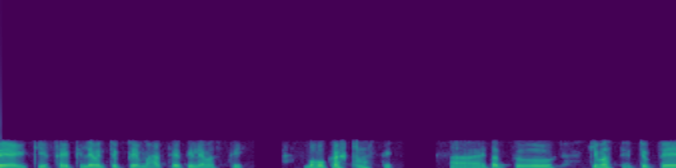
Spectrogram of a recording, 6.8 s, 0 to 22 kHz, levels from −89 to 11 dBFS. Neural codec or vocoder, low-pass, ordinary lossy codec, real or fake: none; 3.6 kHz; none; real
